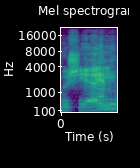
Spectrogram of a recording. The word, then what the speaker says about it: Muschietti: Yeah, Andy, Muschietti.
